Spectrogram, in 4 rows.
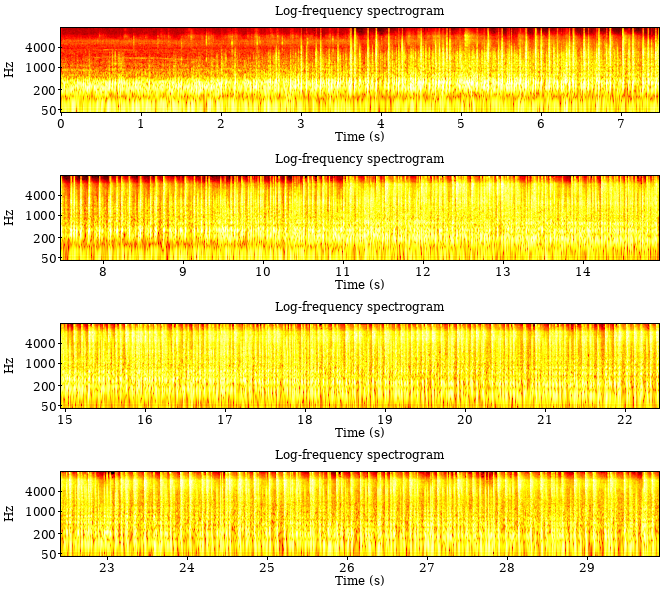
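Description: SpaceX Starship's Super Heavy booster, its 33 Raptor engines heard from afar during launch: a loud, continuous crackling rumble, dense rapid pops over a deep low noise.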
